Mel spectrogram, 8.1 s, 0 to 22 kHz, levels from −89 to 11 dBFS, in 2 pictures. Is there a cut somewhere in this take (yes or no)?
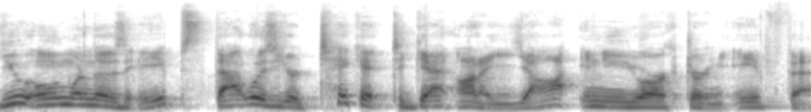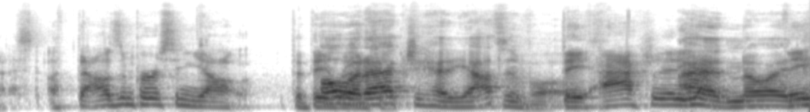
no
